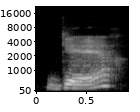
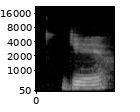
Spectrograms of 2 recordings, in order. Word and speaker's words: guerre: With U, it becomes G. You don't read the U, okay? The letter U is silent before G. So it before EIY. So it gives you guerre, guichet. Okay? Guerre, guichet.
